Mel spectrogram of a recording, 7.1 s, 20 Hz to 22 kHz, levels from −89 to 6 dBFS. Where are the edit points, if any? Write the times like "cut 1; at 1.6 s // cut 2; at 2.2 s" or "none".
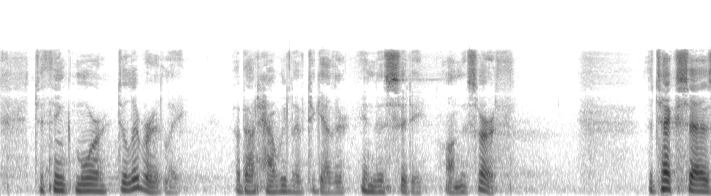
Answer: none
